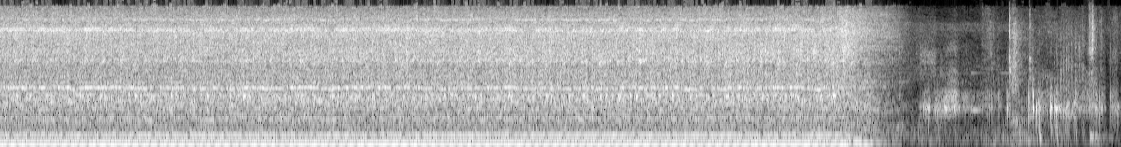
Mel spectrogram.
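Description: Car engine idling with a steady, regular tapping, about four a second, then the engine goes quiet. Cause suspected, not confirmed.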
